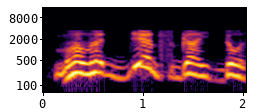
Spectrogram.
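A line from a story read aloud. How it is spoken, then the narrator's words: Shouting. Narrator (Russian): закричала Алиса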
